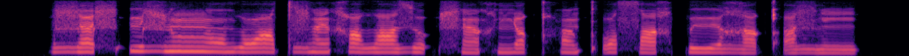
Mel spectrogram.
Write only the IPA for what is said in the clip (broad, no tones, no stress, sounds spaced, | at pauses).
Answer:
ɮ ɐ ɬ ʔ ɨ ɮ õː ðˤ oː tˤ ɮ ĩ χ ɐ ðˤ i z o ʔ ɬ ɐ̃ χ ɲ o qʰ ɔ̃ kʷʼ ɨ sˤ ɛ χ p ɨː ʁ ɐ qʼ ɐ ɮ ĩ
